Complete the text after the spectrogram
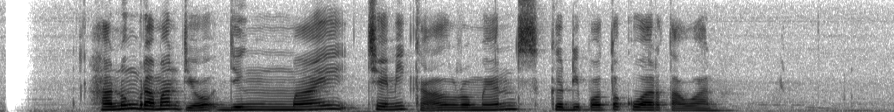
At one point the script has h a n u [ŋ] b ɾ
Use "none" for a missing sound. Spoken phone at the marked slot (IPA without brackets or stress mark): ŋ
